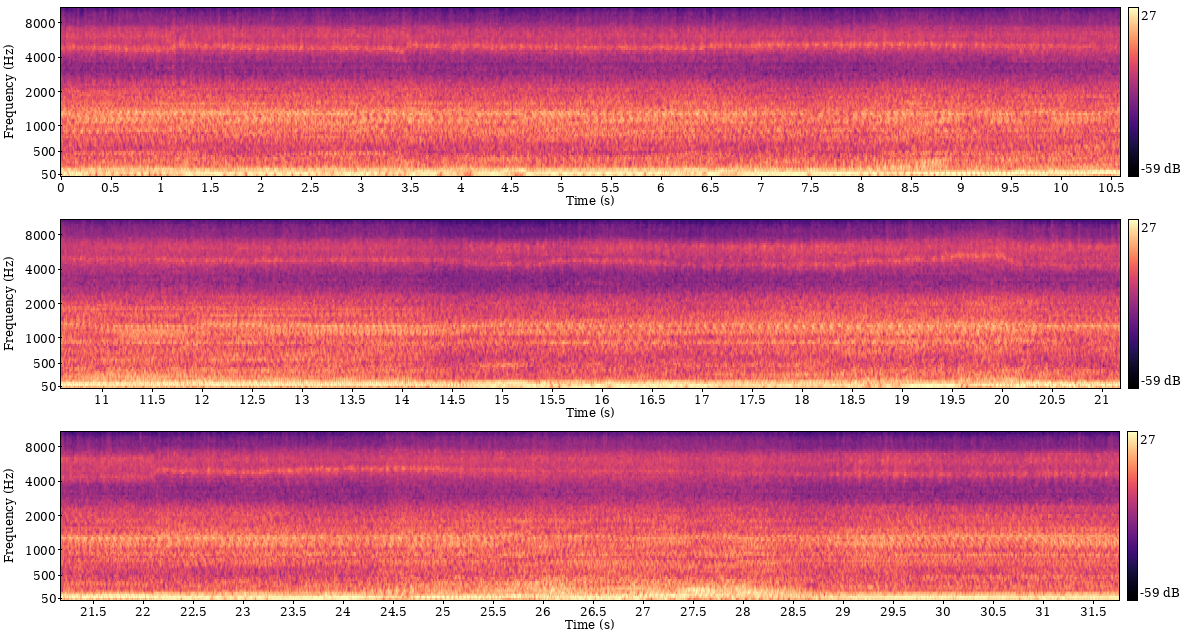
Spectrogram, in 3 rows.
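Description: Allis-Chalmers 8030 tractor's diesel engine running steadily while driving, loud and close, heard from beside its upright exhaust stack on the hood.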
